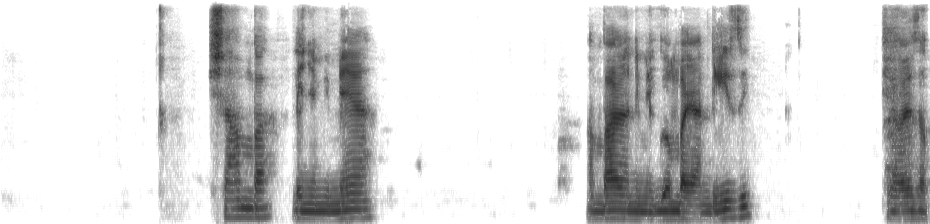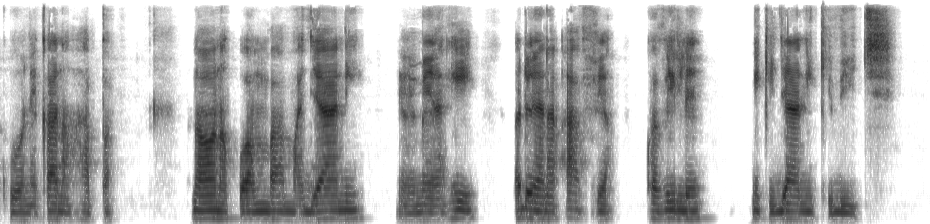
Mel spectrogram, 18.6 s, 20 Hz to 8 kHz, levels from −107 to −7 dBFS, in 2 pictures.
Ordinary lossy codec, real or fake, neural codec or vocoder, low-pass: AAC, 48 kbps; fake; codec, 44.1 kHz, 7.8 kbps, Pupu-Codec; 7.2 kHz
